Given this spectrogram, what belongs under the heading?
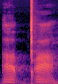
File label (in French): clic bilabial sourd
